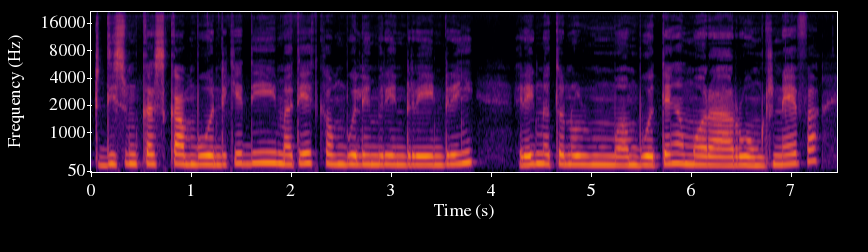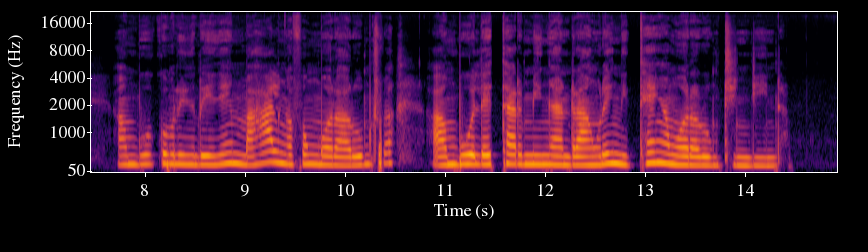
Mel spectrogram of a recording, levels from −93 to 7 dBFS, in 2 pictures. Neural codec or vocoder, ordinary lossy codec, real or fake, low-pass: none; none; real; none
